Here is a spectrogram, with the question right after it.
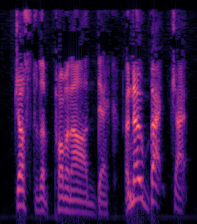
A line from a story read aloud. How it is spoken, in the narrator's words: snapped Leovenus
